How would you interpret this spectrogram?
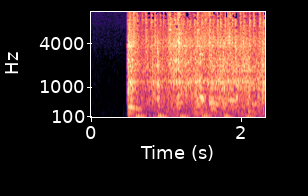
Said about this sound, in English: The machine comprises a filter attached to a bicycle mounted on a metal platform. As the bicycle is pedaled, the movement of the wheel draws water into the filter.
